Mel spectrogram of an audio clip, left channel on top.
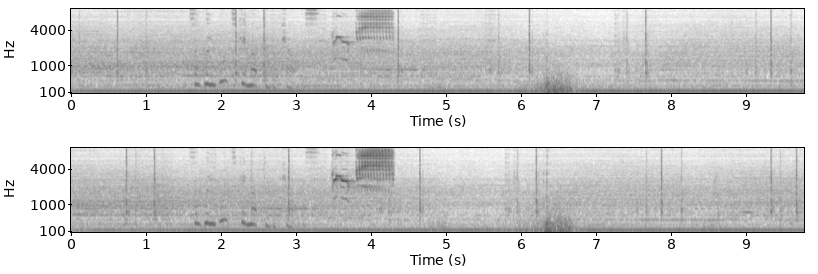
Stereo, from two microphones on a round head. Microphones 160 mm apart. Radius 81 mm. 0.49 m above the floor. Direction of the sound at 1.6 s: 30° left (ahead or behind).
